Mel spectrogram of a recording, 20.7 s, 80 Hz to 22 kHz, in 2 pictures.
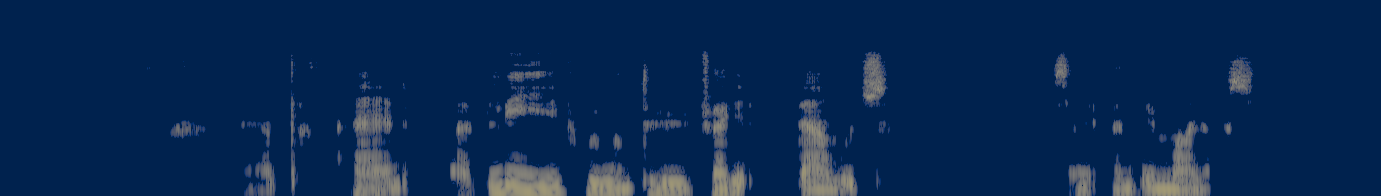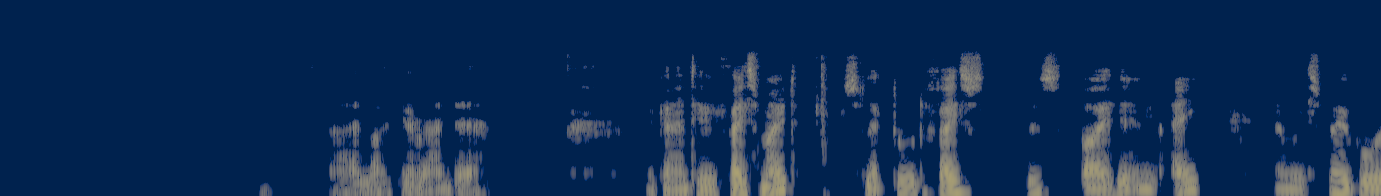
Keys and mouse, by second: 0.5-2.1 middle drag, 4.3-8.2 drag, 15.8-18.2 drag, 16.4 a, 19.8-20.7 drag, 20.4-20.7 middle drag, 20.4-20.7 right drag.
